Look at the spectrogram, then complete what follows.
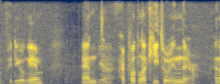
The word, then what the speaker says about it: Lakitu: game and i put lakitu in there and i called him lucky toe with an o at the end and everyone told me no it's like he too was i why why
